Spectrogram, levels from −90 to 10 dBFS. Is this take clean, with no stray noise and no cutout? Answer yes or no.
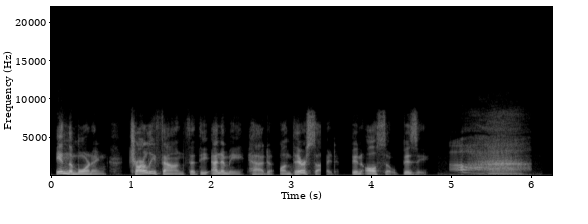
no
